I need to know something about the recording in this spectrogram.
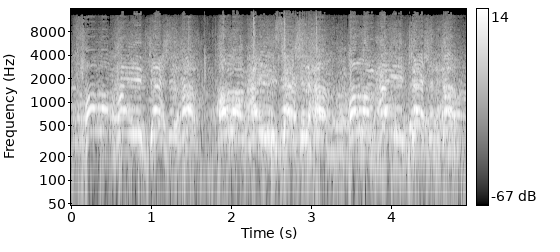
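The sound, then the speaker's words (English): A large crowd of protesters in Homs, Syria, chants "God salute the free army" in unison, voices rising and falling in a steady repeated rhythm, loud and sustained throughout with no pause. “In an unverified YouTube video, crowds in that city chanted, quote, "God salute the free army."”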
